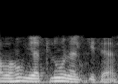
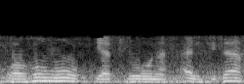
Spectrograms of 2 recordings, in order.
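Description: First: 'Wahum' ends on a plain 'm' sound. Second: 'Wahum' ends with an added 'u' vowel. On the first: "قراءة الجمهور بغير الصلة" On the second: "على الأصل في الضمير"

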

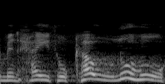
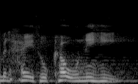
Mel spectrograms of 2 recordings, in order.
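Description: First: The word kawn ends in a u vowel. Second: The word kawn ends in an i vowel. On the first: The word after it is the subject of a clause. The speaker calls it right. "الصواب أن تقول من حيث كونه كذا" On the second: The word after it is treated as a possessed noun. The speaker calls it wrong. "بعض الناس يقول من حيث كونه"

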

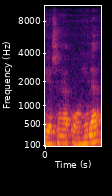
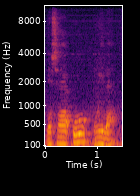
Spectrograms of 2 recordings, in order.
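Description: First: The second hamza is eased into a soft glide. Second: The second hamza is replaced by a w sound. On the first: "التسهيل تسهيل الهمزة الثانية" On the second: "الإبدال حرف مد مجانس لحركة الهمزة الأولى"

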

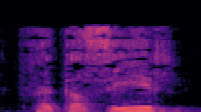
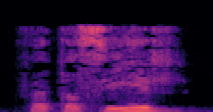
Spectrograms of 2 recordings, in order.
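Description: Both takes have the same delivery.

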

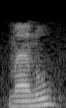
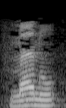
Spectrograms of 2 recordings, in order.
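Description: No difference in how they are said.

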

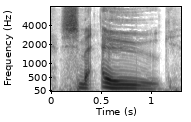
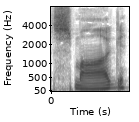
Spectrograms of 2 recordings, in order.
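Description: First: The vowel sounds like the ow in 'cow'. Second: The vowel sounds like the o in 'hot'. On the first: The speaker calls it right. "but it is, according to the film, Smaug" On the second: The speaker calls it wrong. "I pronounced it as if it was the pollutant smog"

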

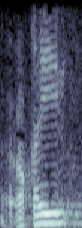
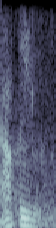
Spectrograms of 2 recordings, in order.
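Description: First: The first vowel is u, as in Uqayl. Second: The first vowel is a, as in Aqil. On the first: It names the student of al-Zuhri. "هو الوحيد الذي ينطق بضم العين" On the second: It names the grandfather and the other narrators. "وجده بفتح العين عقيل"

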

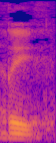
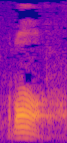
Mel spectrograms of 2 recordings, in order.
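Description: First: The vowel sounds like 'e'. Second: The vowel sounds like an open 'a'. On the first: This is the reading with imalah. "Namun dibaca re" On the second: This is the original form before imalah. "Asalnya roh. ... Maftuh"

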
